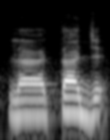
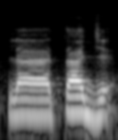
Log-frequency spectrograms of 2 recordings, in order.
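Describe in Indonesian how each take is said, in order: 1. Huruf j terakhir berakhir dengan lantunan yang tegas. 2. Huruf j terakhir berakhir dengan lantunan yang tegas.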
